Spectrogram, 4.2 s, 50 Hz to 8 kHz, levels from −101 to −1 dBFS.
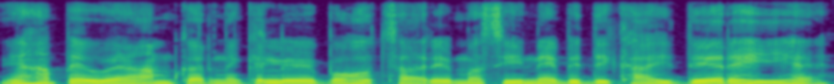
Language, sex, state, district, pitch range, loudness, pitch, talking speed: Hindi, male, Jharkhand, Ranchi, 135-155 Hz, -13 LUFS, 145 Hz, 200 wpm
